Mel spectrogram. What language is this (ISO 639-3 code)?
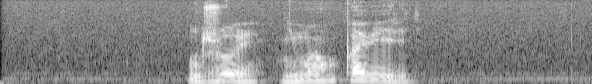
rus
